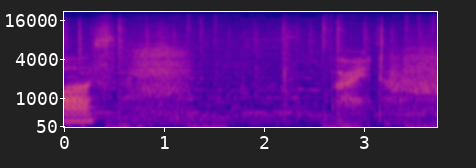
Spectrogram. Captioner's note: inhales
